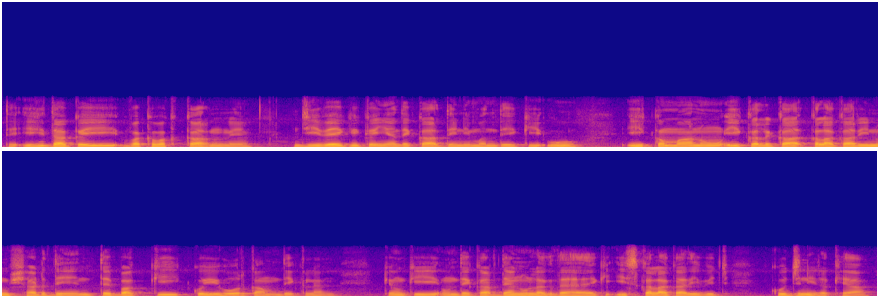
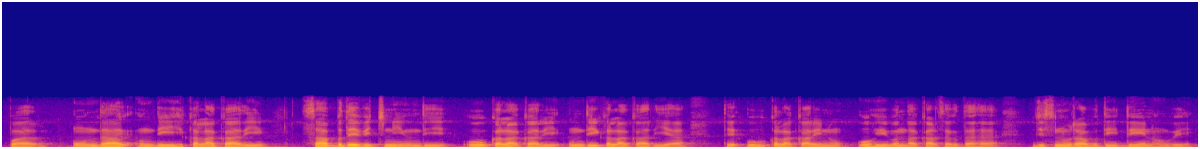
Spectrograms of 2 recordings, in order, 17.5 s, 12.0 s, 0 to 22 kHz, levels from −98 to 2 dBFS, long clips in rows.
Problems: background sounds at intervals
